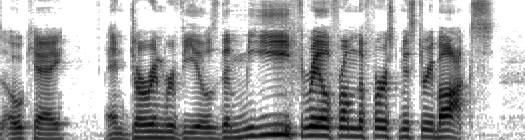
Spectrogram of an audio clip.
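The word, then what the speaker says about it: Mithril: something and then elrond says no it's it's me thrill we we pronounce it me through L Ron named me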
